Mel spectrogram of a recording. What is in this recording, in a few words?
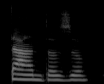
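"tantos", lingua sarda, female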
